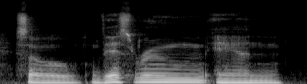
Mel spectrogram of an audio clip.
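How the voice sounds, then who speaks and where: Soft-spoken, a man with a very deep, low pitch keeps his intonation fairly even. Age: 40s. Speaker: podcaster and photographer. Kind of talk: casual vlog talk. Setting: home apartment room. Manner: soft-spoken, low; halting, many fillers. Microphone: new audio setup being tested.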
